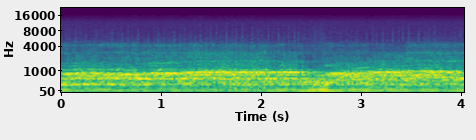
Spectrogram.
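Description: Choir singing Russian Orthodox liturgical chant in long, sustained chords, over a steady low hum from the old recording.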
